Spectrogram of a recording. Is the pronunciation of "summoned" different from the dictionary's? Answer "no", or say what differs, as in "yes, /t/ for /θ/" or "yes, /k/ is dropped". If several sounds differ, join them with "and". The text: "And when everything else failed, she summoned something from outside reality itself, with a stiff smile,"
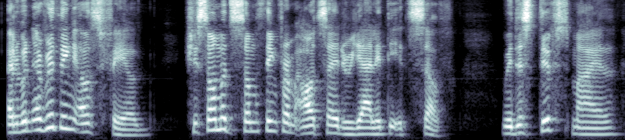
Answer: yes, /n/ is dropped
